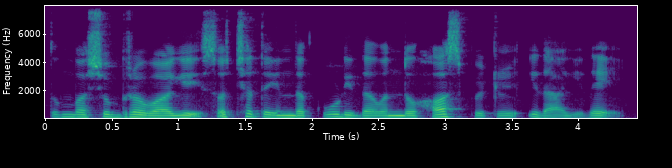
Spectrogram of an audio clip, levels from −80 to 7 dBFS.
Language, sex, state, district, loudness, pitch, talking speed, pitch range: Kannada, female, Karnataka, Bangalore, -20 LUFS, 155 Hz, 95 wpm, 140-170 Hz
